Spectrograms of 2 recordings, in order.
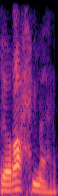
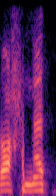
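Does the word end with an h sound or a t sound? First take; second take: h sound; t sound. First: The word ends with an h sound. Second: The word ends with a t sound. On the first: "ويوقف عليها بالهاء" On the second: "إذا وقفنا على التاء"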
